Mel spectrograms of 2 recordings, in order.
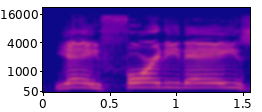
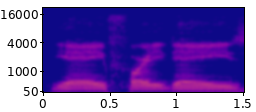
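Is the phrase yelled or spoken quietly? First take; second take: yelled; spoken quietly. First: The phrase is yelled loudly. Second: The phrase is spoken softly without yelling.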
